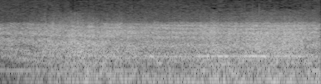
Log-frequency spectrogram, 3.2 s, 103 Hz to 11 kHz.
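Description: Military jet aircraft launching during the opening night of Operation Desert Storm in 1991, a loud continuous broadband roar that holds steady and swells slightly throughout, with no voices.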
